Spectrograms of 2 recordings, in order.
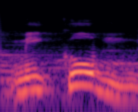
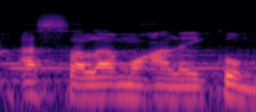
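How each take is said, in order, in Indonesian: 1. Salam itu dipersingkat menjadi dua suku kata. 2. Salam itu diucapkan lengkap, setiap suku katanya. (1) "Padahal salah dalam pengucapannya dia" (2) "terus dia bilang Assalamualaikum"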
